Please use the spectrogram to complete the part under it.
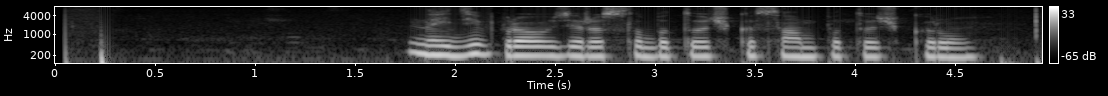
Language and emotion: Russian, neutral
